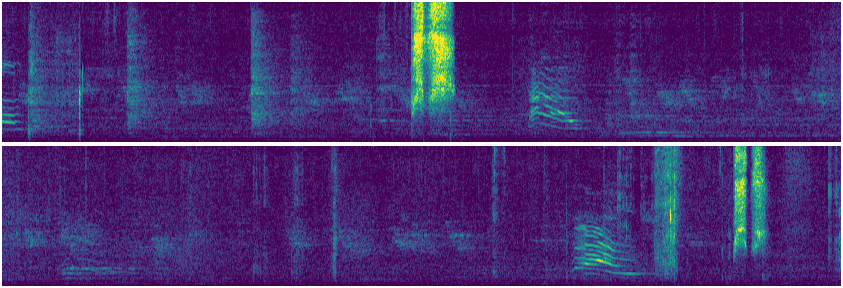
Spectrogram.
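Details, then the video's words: Loud meows from a ginger cat being ignored by people, a few drawn-out wavering cries spaced several seconds apart, mixed with sharp knocks, clicks and some low voices. "Ginger cat meows loudly but people ignore"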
